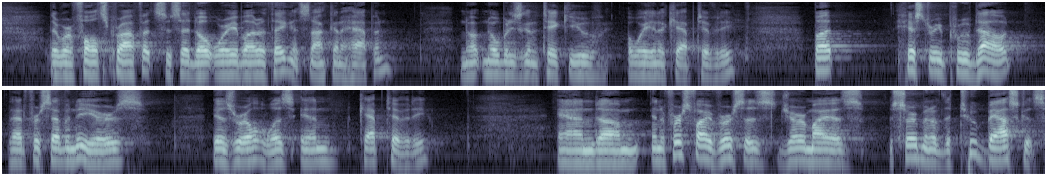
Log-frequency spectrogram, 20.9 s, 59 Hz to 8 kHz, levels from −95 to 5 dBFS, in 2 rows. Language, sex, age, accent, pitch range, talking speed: English, male, 60-79, American, 115-135 Hz, 135 wpm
